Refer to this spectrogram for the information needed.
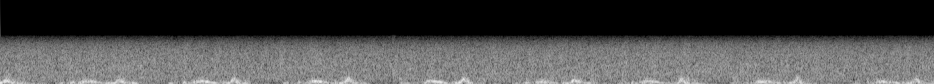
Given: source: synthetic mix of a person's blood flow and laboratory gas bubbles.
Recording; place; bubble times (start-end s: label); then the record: Doppler ultrasound of blood flow; precordium
3.88-4.03 s: bubbles
4.63-4.73 s: bubbles
4.81-5.18 s: bubbles
6.84-6.99 s: bubbles
7.29-7.44 s: bubbles
From the record:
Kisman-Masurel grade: 121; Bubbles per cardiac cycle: 1 to 2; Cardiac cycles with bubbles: 10 to 50%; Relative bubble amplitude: barely perceptible (0.100 to 0.250); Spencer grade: 2 (many but less than half of the cardiac periods contain bubble signals, singularly or in groups); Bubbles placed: only in the low amplitude regions of the cardiac cycle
